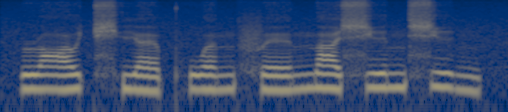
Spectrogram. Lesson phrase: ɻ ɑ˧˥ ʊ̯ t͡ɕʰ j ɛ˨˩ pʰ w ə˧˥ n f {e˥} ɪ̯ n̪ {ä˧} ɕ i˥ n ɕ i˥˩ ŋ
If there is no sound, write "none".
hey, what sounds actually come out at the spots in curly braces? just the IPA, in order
e˧˥, ä˥˩

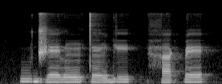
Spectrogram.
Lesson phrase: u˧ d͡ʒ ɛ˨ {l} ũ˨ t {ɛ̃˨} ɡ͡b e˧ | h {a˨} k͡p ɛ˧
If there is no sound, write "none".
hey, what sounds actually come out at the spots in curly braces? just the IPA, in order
l, ɛ̃˨, a˨

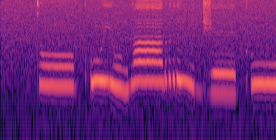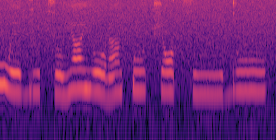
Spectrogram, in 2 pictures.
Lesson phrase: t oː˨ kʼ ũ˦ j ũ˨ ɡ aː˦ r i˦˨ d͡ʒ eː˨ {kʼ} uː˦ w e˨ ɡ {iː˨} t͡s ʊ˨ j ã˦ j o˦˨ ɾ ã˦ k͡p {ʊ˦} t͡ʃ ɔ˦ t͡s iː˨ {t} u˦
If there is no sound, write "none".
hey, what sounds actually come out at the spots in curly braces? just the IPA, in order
kʼ, i˨, u˦, d

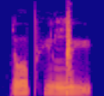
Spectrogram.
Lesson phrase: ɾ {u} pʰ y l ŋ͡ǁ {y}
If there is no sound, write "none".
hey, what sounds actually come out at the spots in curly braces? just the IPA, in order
o, y

